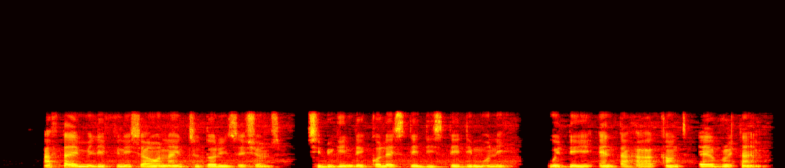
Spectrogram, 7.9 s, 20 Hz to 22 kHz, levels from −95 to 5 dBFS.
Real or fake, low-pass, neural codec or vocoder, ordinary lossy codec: real; 7.2 kHz; none; none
